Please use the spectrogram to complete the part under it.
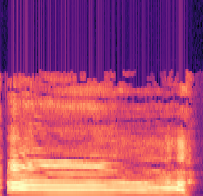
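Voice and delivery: warped scream. Retold or imitated. Drex getting warped, falling scream. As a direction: cry out as you vanish.

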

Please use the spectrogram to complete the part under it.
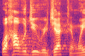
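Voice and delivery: normal talking voice

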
